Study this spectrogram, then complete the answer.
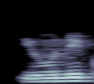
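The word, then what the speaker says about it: unique: This is ইউনিক opportunity to work with NASA. এখানে দেখো, ইউনিক শব্দটি যদি প্রনাউন্সিয়েশন করা যায়, তাহলে ওয়াই ডবল ও ইউ দিয়ে শুরু হচ্ছে, যা কি একটি কনসোনেন্ট সাউন্ড দিচ্ছে, তাই ইউনিকের আগে আর্টিকেল এ বসবে।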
